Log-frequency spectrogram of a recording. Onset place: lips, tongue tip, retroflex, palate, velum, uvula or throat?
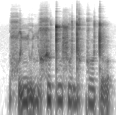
uvula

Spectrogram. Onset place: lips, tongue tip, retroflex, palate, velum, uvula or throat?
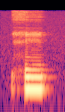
throat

